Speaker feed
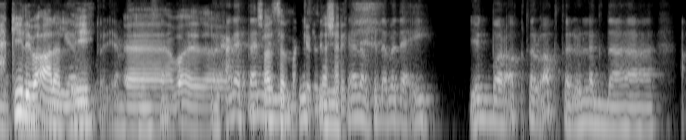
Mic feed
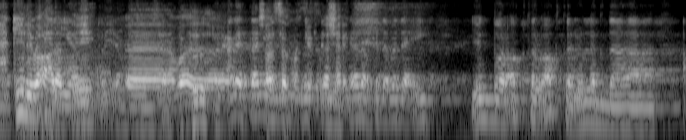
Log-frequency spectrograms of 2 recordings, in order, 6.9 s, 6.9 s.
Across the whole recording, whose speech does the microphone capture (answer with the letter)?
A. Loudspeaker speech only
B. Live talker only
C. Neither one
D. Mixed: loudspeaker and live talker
D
